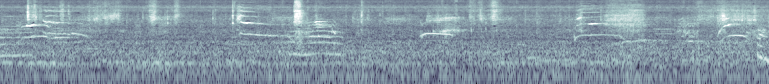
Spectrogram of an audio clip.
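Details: Kittens all calling at the same time: a steady chorus of short, falling mews overlapping one another, some thin and high, with a soft constant background rumble.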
